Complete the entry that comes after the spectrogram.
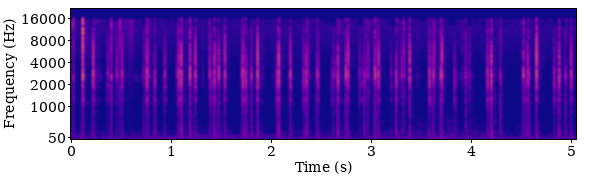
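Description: Long purple nails tap and scratch the two metal mic capsule heads of a small plastic-bodied Tascam DR-05 handheld recorder. A quick, irregular run of sharp, dry clicks and scrapes sounds bright and close, each hit stopping instantly with no ring over a faint low hum.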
